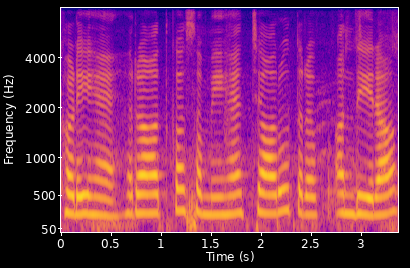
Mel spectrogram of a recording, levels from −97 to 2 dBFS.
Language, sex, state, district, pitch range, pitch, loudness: Hindi, female, Punjab, Pathankot, 240-260 Hz, 255 Hz, -14 LUFS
